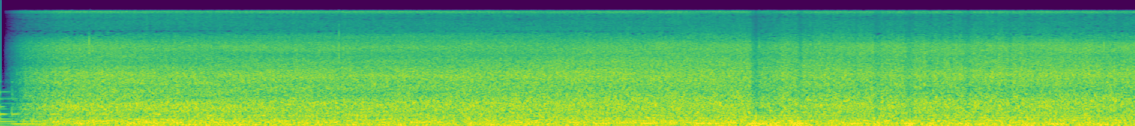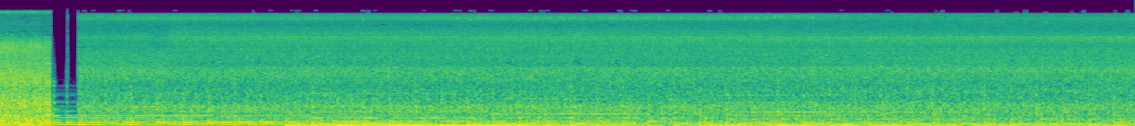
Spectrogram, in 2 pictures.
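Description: Steady, loud rushing of falling water that cuts off suddenly about halfway through. A softer rush of a mountain stream follows, with sustained synthesizer chords underneath.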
